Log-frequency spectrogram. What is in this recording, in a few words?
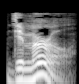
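"demurral", British English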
